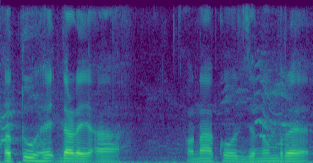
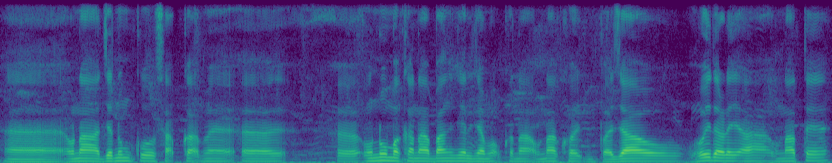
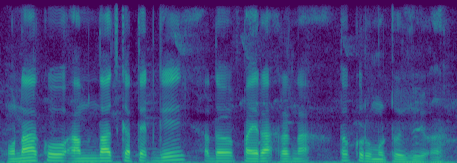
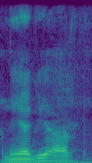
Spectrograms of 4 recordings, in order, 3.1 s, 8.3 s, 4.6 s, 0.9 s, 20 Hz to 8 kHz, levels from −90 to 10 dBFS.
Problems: constant background noise, continuous background conversations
